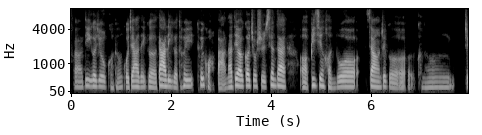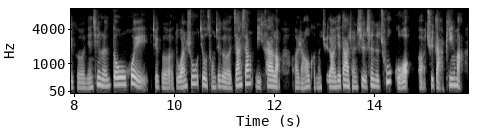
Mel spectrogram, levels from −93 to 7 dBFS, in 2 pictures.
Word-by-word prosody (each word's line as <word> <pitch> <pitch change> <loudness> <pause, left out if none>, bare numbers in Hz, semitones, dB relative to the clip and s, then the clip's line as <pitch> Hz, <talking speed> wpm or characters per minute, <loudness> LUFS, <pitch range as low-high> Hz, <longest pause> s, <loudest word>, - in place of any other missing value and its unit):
呃， 150 -1 -8
第 185 - -5
一 165 - -4
个 170 - 0
就 165 0 -4
是 - - -6
可 130 -3 -17
能 140 - -11
国 145 -1 -4
家 160 +1 0
的 150 - -5
一 - - -9
个 145 -3 -3
大 180 +3 +6
力 160 -2 -3
地 140 -3 -4
推 175 +3 -5
推 195 - -3
广 - - -8
吧， 105 - -3
那 150 +1 0
第 190 +1 +3
二 170 - +4
个 180 +1 +2
就 170 -1 -4
是 155 -1 -5
现 190 +4 -2
在， 170 -3 +3 0.2
呃， 145 -4 -2
毕 195 -1 -4
竟 180 -1 -2
很 135 -6 -7
多 155 +1 -1
像 160 -4 +1
这 160 +1 -5
个 130 - -6 0.2
可 - - -19
能， 145 +1 -11 0.3
这 150 - -5
个 135 -2 -6
年 130 +2 -6
轻 215 +3 +1
人 180 0 -1
都 215 +1 +5
会， 220 -8 +3
这 155 - -5
个 135 -3 -4
读 145 - -6
完 155 +3 +4
书， 230 +5 -2
就 205 - +1
从 155 -5 -8
这 165 +2 -3
个 135 -4 0
家 185 +8 +4
乡 230 +3 +4
离 145 -3 -6
开 175 -1 +5
了， 155 - +5 0.3
呃， 140 - -2
然 130 +1 -4
后 160 - +1
可 150 - -12
能 135 0 -10
去 160 - -9
到 155 -1 +5
一 - - -1
些 165 - +1
大 175 -2 +6
城 155 -3 -5
市， 165 -1 0
甚 195 +5 0
至 165 -2 -2
出 290 - +1
国， 305 - +5
呃， - - -2
去 - - -3
打 - - +2
拼 200 -1 -1
嘛。 180 - +4
160 Hz, 300 characters per minute, -25 LUFS, 145-180 Hz, 0.3 s, 大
